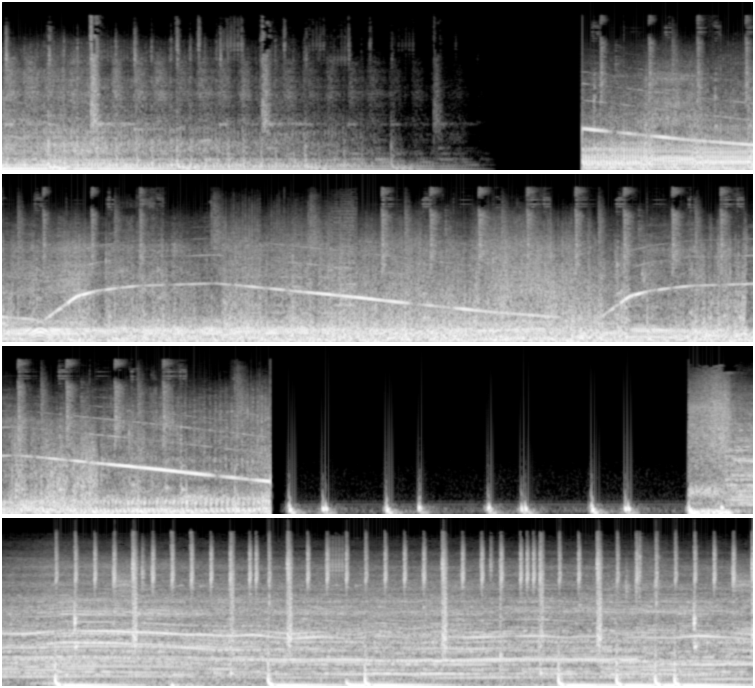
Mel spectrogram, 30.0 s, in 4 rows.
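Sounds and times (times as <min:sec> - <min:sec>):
vehicle engine noise: 0:00.0 - 0:03.4, 0:05.8 - 0:17.7, 0:21.9 - 0:30.0
music: 0:00.0 - 0:04.9, 0:05.8 - 0:17.6, 0:21.9 - 0:30.0
police siren wailing: 0:05.8 - 0:17.8, 0:21.9 - 0:30.0
heartbeat thumps: 0:17.5 - 0:21.5, 0:25.2 - 0:27.0, 0:27.9 - 0:30.0.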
